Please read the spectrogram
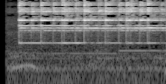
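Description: A metal bell rung rapidly and repeatedly, several clear high ringing tones renewed about five times a second.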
